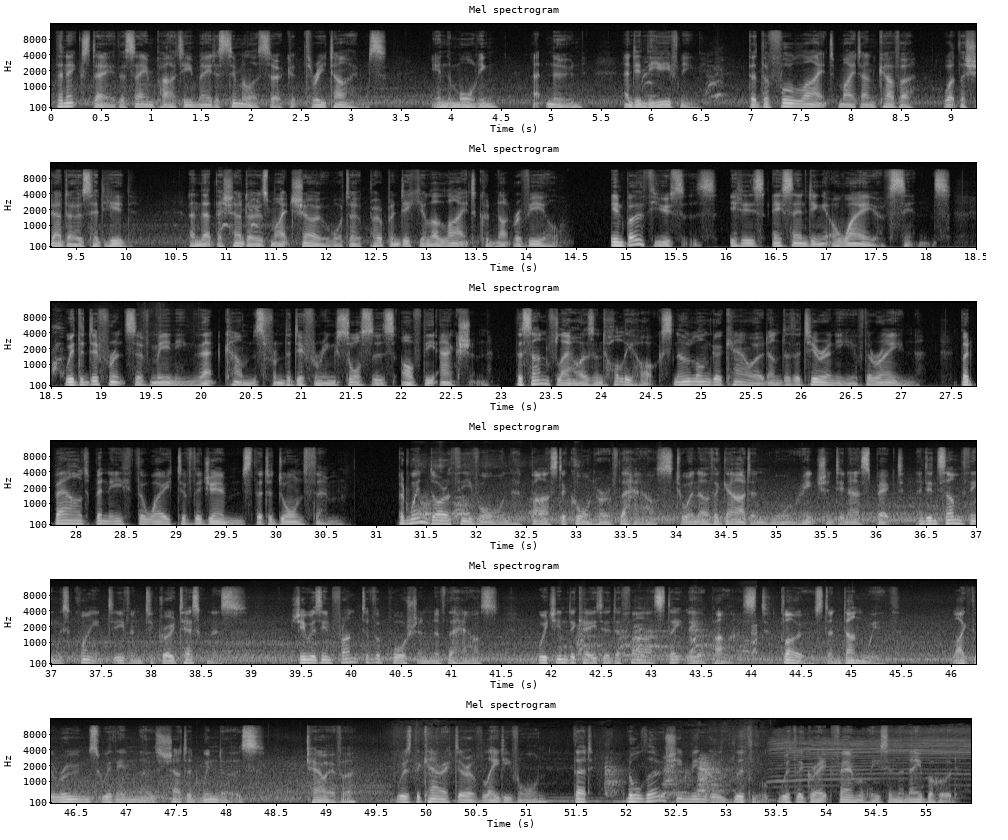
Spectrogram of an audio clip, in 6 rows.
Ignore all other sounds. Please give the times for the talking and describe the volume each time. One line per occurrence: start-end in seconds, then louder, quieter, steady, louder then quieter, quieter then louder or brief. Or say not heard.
0.1-55.4 steady.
